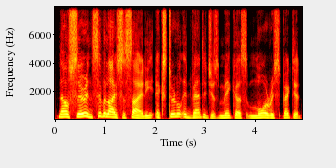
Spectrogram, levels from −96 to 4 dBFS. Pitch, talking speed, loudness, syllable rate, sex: 155 Hz, 135 wpm, -18 LUFS, 4.8 syllables/s, male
